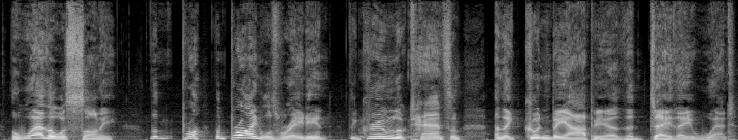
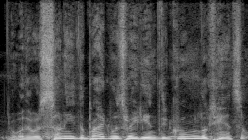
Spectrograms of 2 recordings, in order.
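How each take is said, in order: First: Hammed-up Aussie accent, a bit louder; mock Australian accent. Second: Said in the usual way. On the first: Shown as a demonstration. Host rereading the wedding statement, in a mock Australian accent. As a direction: read it like a cheery Australian local. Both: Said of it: "I've gotta do that with the right accent".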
